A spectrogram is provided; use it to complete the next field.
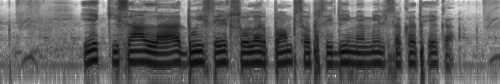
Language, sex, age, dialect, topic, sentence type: Chhattisgarhi, male, 31-35, Northern/Bhandar, agriculture, question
